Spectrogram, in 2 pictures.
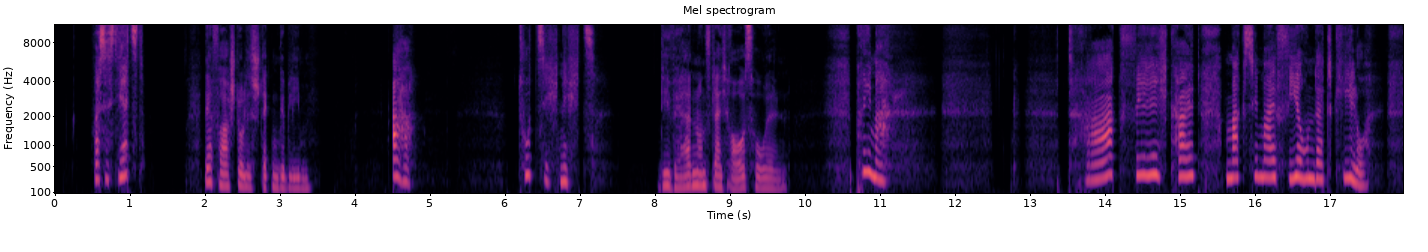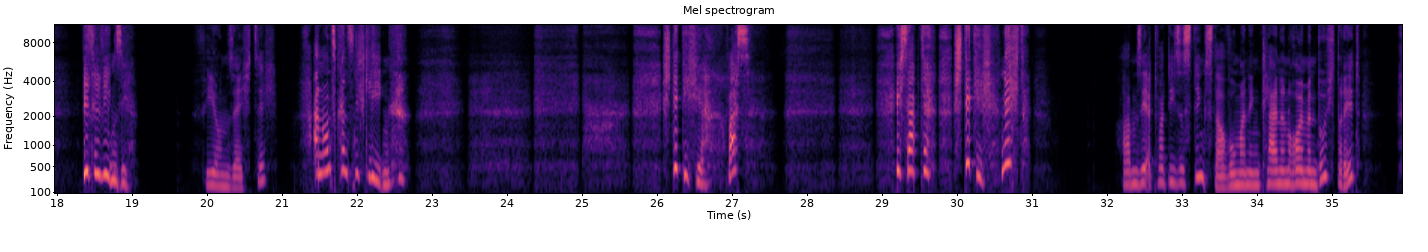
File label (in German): Sprechprobe Comedy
